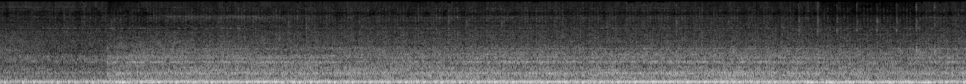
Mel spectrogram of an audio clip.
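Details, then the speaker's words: 1967 Chevrolet Impala at hot idle: lumpy, rhythmless idle with a recurring stumble and the car shaking. One cylinder is misfiring from an oil-fouled spark plug, and ignition advance is also under suspicion. "yani pata pata pata pata pata vuruyor yani rölantideki Sesi bile çok rahatsız edici"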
